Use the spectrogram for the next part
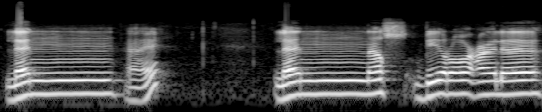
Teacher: nun mati bertemu dengan nun, hukum idgham ma'al gunnah, maka akan kita dengungkan dengan dengung dua harakat. Lan nasbira ala, ra tebal kerana ra berbaris atas.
